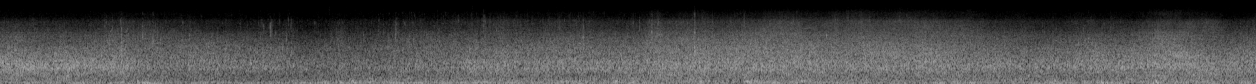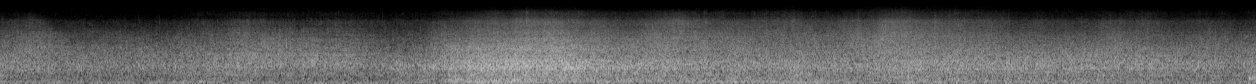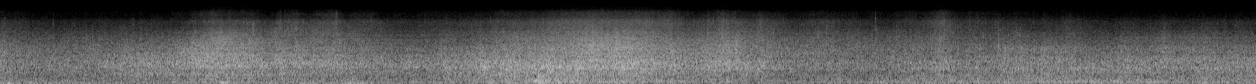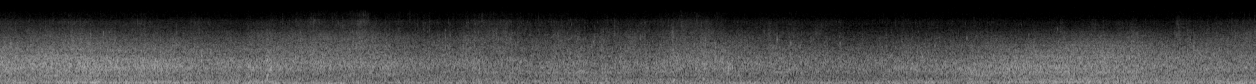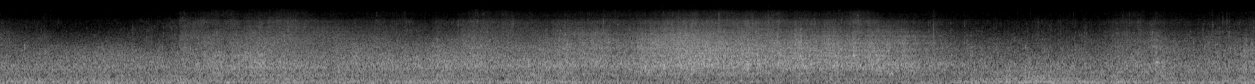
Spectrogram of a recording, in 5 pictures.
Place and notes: île Percée, Moëlan-sur-Mer, France - Ile percée
Little waves on "Ile Percée", Zoom H6
8 April 2016, 11:59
